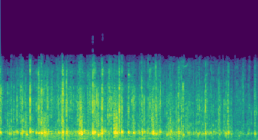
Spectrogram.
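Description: Many horses' hooves clip-clop in a steady, overlapping patter of sharp knocks: several horses of a mounted pilgrimage procession walking together through green hills, with no voices over them.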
